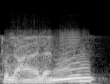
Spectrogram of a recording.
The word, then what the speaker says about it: العالمين: كما قلنا، كلمة العالمين الألف التي بعد اللام فيها المد بمقدار حركتين فقط وصلا ووقفا، ومن الخطأ أن تمد مدا يخرجها عن المد الطبيعي، فبعضهم يقرأ خطأ هكذا: العالمين.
